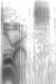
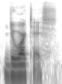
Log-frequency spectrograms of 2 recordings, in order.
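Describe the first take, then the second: First: The name is said with an English pronunciation. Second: The name is said with a Spanish pronunciation. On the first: The family has lost the Spanish pronunciation. The speaker calls it right. "pronounced Duarts" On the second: The name keeps its original Spanish form. The speaker calls it wrong. "not pronounced Duartes"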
